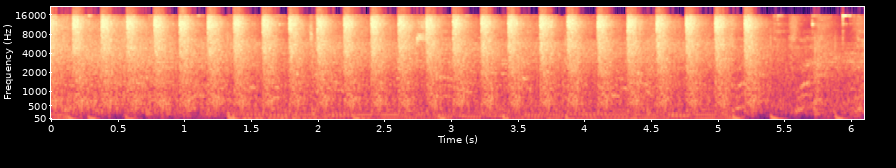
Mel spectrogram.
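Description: AR-15 rifle firing a long, fast, evenly paced string of shots, about six a second, stopping near the end.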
